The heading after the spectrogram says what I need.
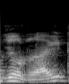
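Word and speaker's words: Djer: अगला जो नाम आता है वो है जेर है। लेकिन जो इसकी स्पेलिंग है डी जे ई आर है। इसमें डी साइलेंट है ध्यान रखिएगा। तो इसको कहेंगे जर कहेंगे तो इनका भी नाम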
